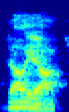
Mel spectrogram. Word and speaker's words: Dalyac: friends and we have the pleasure of daliot is that the correct pronunciation it is hello so much for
